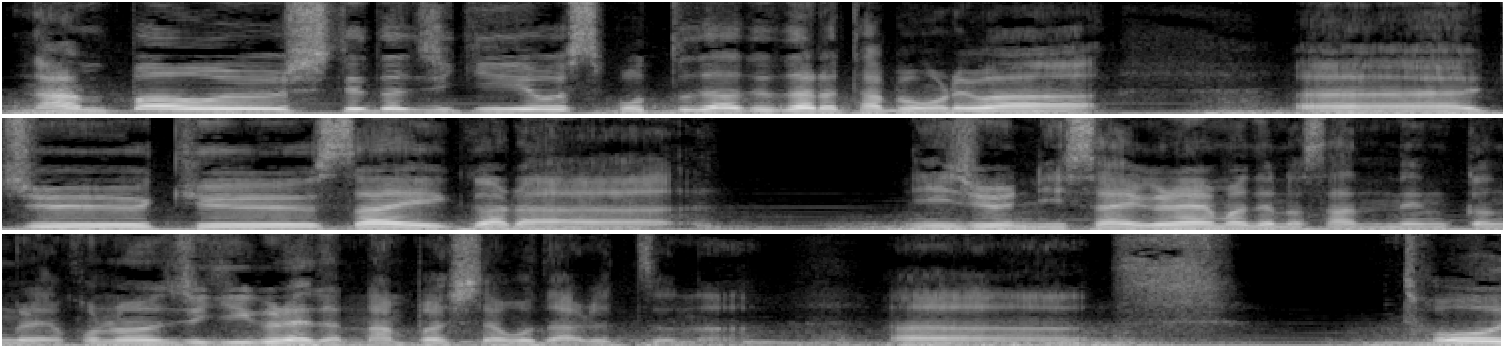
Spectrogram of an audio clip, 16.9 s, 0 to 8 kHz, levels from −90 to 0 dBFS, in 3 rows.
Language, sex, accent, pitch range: Japanese, male, native, 100-140 Hz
